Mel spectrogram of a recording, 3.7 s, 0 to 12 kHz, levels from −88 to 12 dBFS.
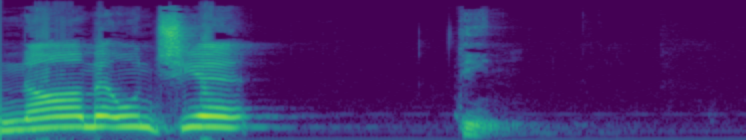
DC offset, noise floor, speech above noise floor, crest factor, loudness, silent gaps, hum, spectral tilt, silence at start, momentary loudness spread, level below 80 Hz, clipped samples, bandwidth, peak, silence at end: under 0.1%; -66 dBFS; 56 dB; 14 dB; -10 LUFS; none; none; -4 dB/octave; 0 s; 19 LU; -62 dBFS; 0.4%; 11 kHz; 0 dBFS; 1.25 s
